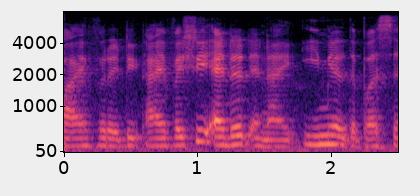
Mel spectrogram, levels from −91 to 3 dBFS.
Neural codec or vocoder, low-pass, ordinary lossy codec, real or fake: none; 7.2 kHz; none; real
